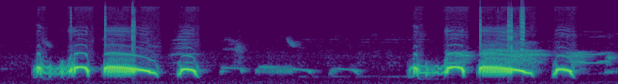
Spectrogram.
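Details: Morning calling of a spotted dove, likely a decoy bird: two loud cooing phrases, each a burst of short throaty notes, a long falling coo and a clipped closing note, with a softer, fainter coo series between them.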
